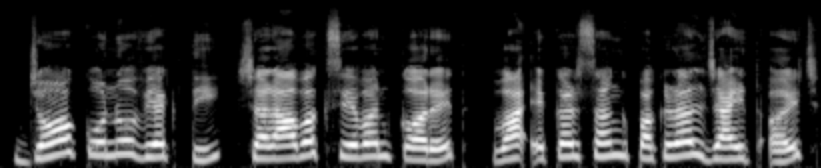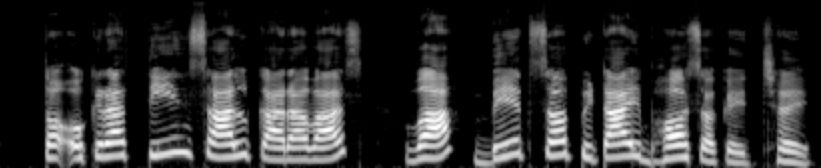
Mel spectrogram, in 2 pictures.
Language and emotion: Maithili, neutral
